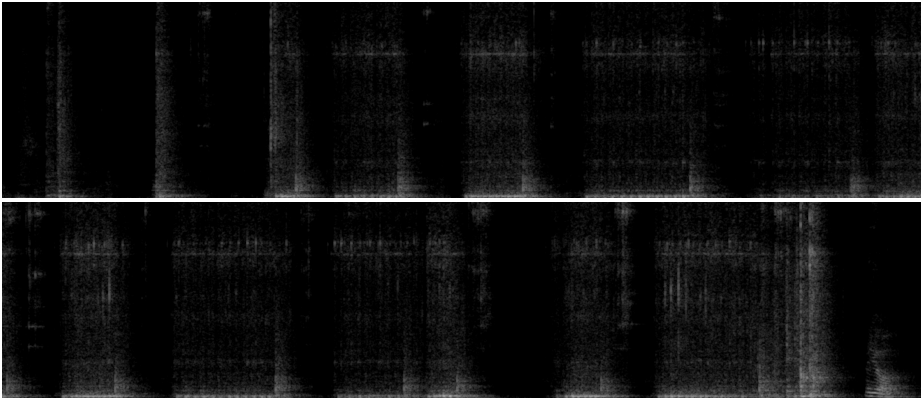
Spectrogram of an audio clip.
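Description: A sewing machine stitches bias binding around the edge of a pouch in repeated bursts of rapid whirring, each a few seconds long and separated by short pauses, with someone talking between and over the runs.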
